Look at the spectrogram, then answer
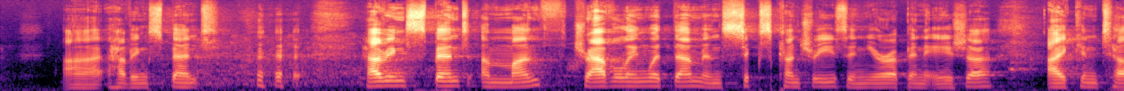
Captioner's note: laughter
